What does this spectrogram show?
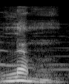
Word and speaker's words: lamb: You don't say, and I get to go to lamb, no, lamb. Lamb. MB thakle, A uccharon hoy na, I mean B uccharon hoy na.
